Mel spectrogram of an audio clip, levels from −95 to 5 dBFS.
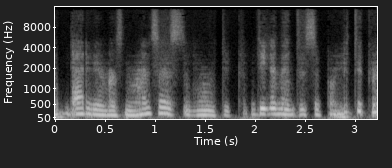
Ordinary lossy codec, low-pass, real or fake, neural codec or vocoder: MP3, 64 kbps; 14.4 kHz; fake; codec, 44.1 kHz, 0.9 kbps, DAC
